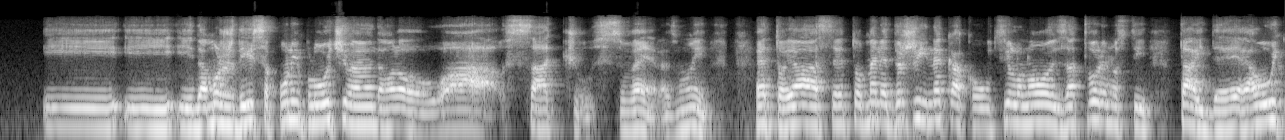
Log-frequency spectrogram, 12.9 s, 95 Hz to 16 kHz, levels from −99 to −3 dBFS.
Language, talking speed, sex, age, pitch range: Croatian, 140 wpm, male, 30-49, 150-180 Hz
